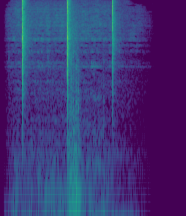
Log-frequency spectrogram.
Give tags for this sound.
chef
cook
cooking
flame
frying
ignite
light
lighter
match
spark
stove

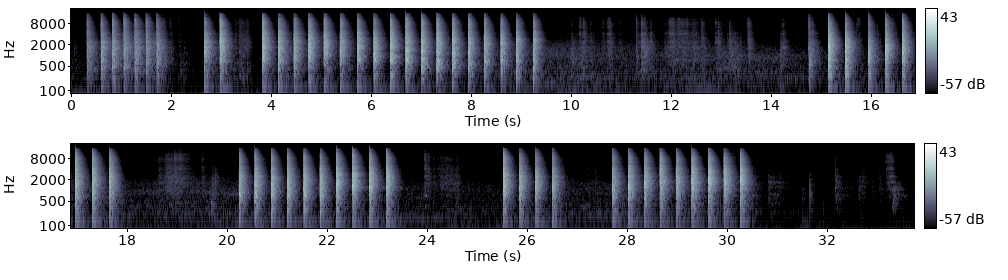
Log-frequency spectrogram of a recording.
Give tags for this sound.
construction
hammer
noise
builder
metal
metalworking
clatter
rap
knock
tap
elector
repair
rumble
thumb

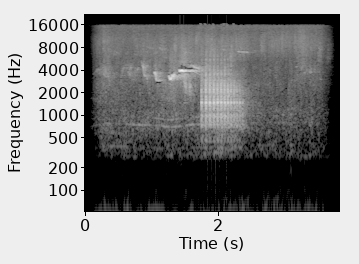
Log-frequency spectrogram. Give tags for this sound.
wood
knock
pecker
distant
woodpecker

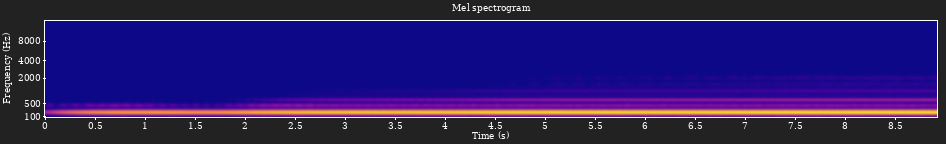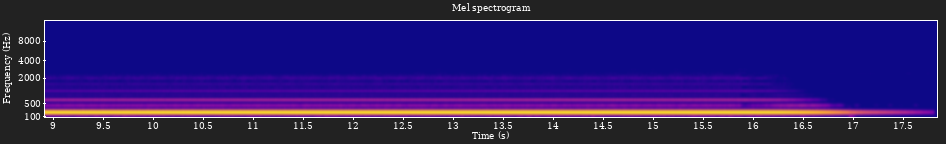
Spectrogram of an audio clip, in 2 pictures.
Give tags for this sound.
miscellaneous
guitar
extras
distorted

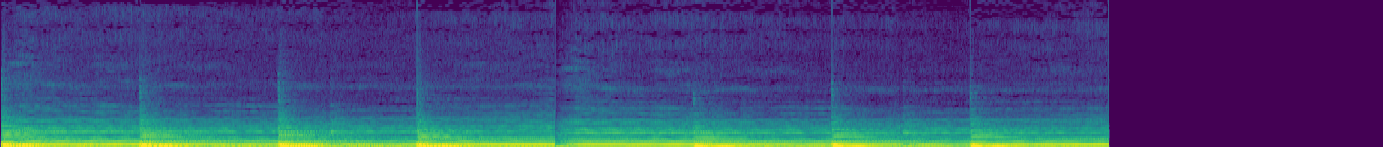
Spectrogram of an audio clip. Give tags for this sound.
videogame
ambient
games
sound
video
terror
game

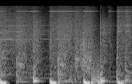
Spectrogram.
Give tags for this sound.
beat
drum
modified

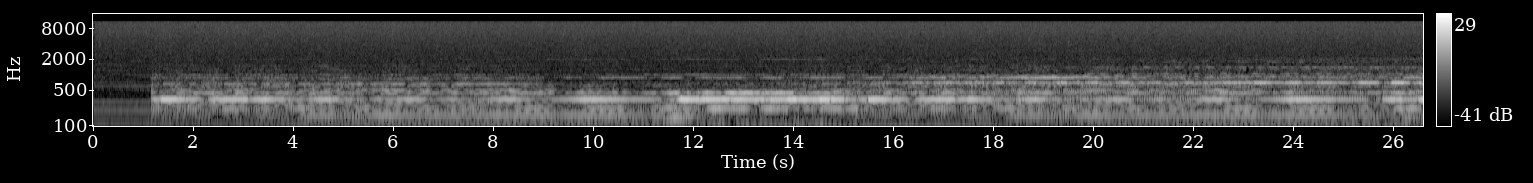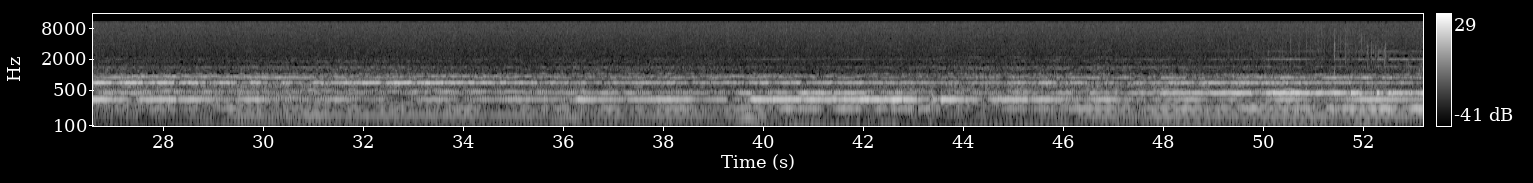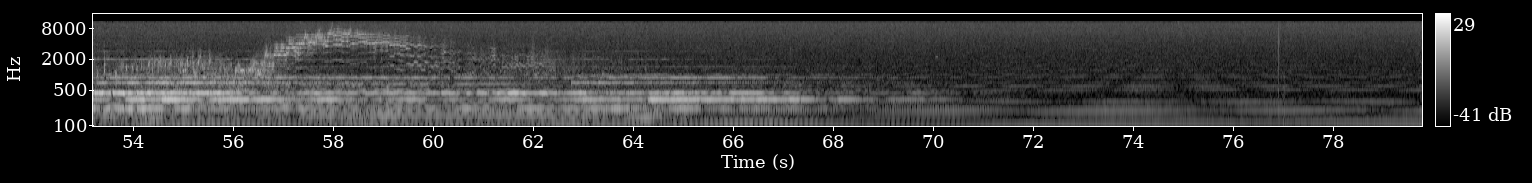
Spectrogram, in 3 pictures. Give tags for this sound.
saturation
collab-2
volume
cassette
tape
Sony

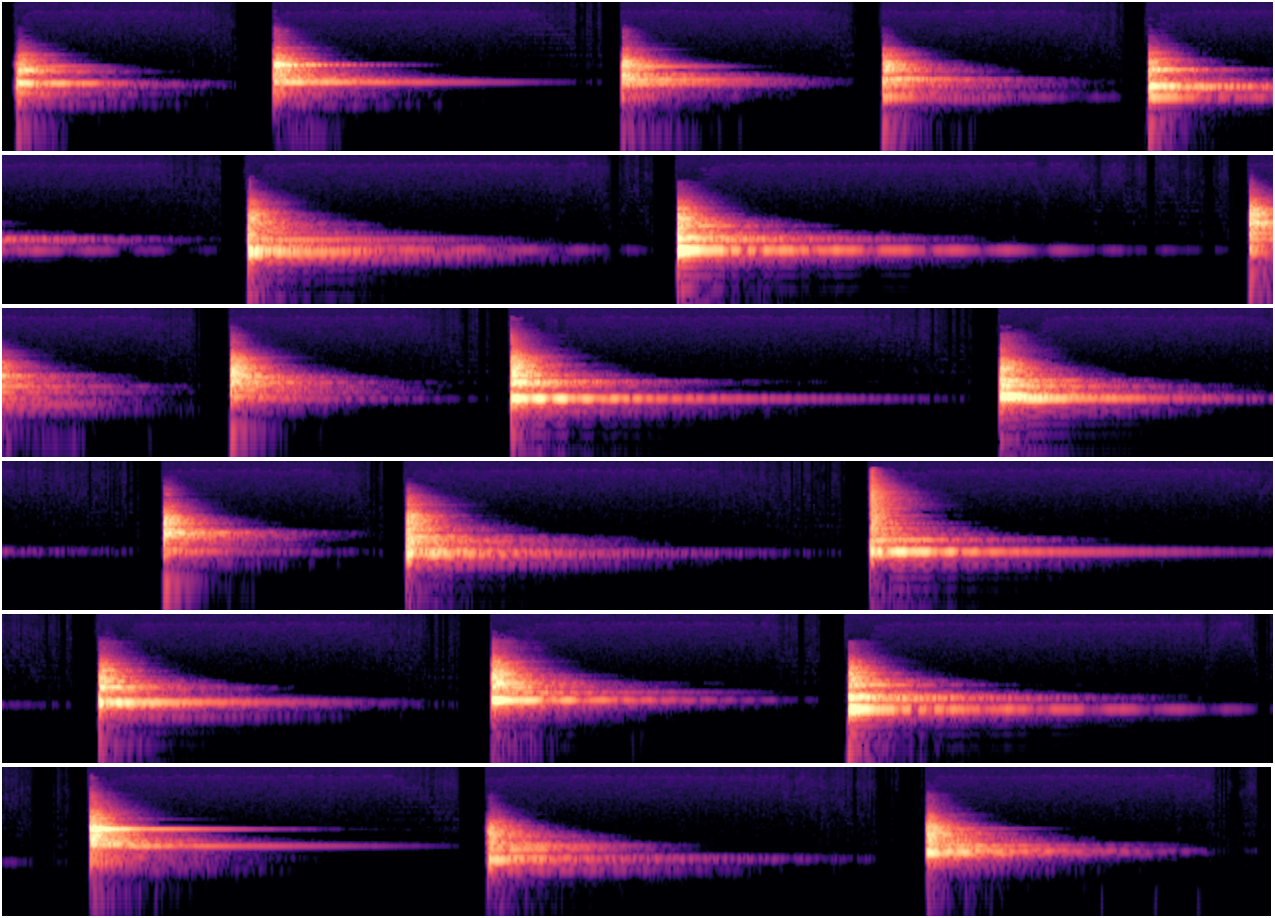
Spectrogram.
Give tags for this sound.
hit
percussion
timpani
flickr
metal

